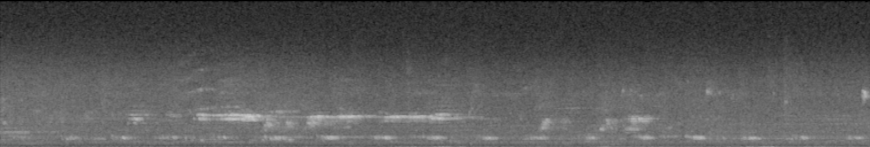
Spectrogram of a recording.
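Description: Outdoor birdsong: a steady series of short, low calling notes about two a second, with other birds' higher chirps mostly in the first half.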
